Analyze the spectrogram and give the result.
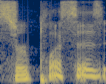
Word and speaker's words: surplice: How do you pronounce it? Surplice. So like the other word, surplices,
